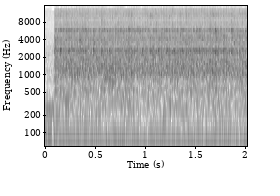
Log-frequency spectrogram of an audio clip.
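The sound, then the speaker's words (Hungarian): Steady engine rumble of the first vehicles rolling onto the newly opened Kolontár bridge, a 15-metre, 20-tonne-capacity span built by soldiers. The motor noise is continuous and even, with no distinct separate passes. “Az első járművek a ma átadott kolontári hídon.”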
